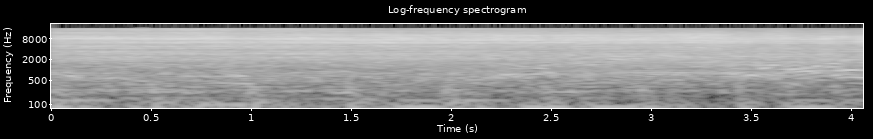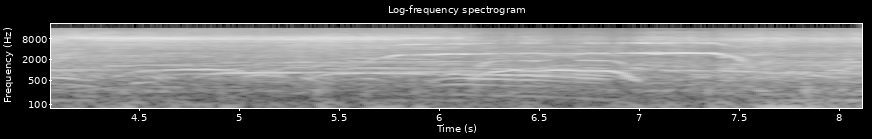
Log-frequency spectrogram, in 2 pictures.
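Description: Steady hiss of ground fountain fireworks spraying sparks, over music with a steady low beat. About halfway through, voices call out over it.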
